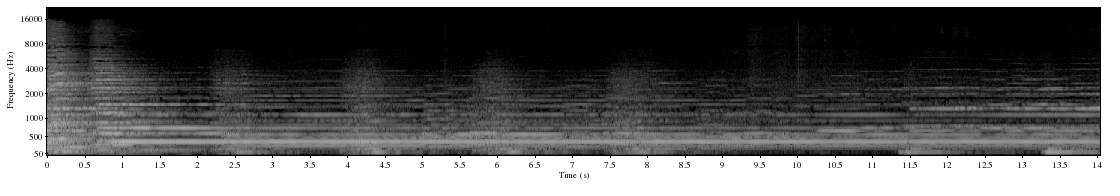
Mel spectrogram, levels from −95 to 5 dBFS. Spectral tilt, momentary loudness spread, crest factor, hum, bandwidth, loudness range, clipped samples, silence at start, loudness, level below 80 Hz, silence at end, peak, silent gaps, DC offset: -6 dB/octave; 8 LU; 20 dB; none; 14.5 kHz; 6 LU; under 0.1%; 0 s; -36 LUFS; -64 dBFS; 0 s; -16 dBFS; none; under 0.1%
